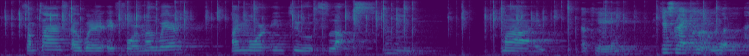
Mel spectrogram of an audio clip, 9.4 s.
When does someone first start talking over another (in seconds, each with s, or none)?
none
